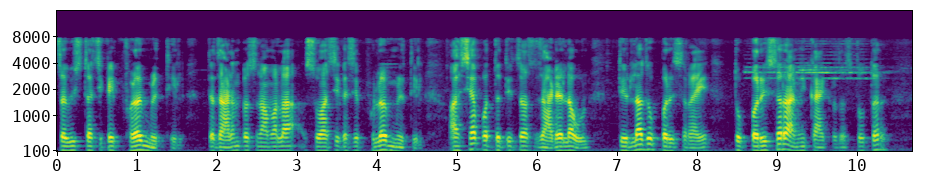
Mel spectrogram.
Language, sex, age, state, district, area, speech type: Marathi, male, 45-60, Maharashtra, Nashik, urban, spontaneous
